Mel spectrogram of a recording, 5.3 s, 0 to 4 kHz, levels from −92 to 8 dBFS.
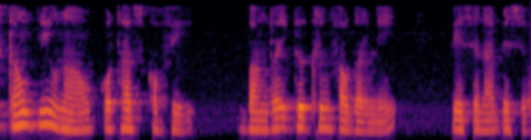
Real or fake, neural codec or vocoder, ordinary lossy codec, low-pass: real; none; none; 3.6 kHz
